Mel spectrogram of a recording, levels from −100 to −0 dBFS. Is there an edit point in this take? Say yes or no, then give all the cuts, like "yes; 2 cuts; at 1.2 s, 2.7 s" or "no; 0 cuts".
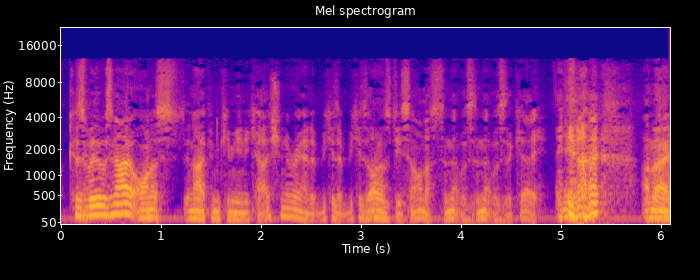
yes; 2 cuts; at 2.8 s, 4.1 s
